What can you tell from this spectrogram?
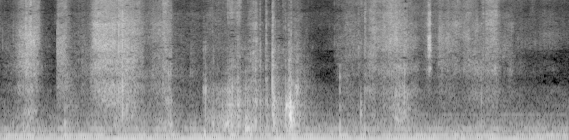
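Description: Cardboard and paper packaging rustling and scraping in the hands as a boxed in-ear monitor case is pulled out by its ribbon tab, in a series of irregular short rustles.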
